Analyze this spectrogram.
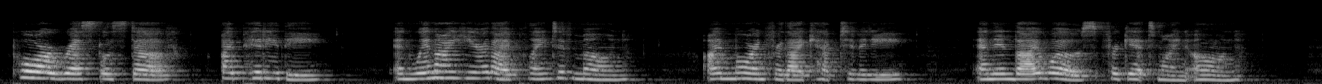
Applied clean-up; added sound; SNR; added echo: none; none; none; reverberation time 0.6 s.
